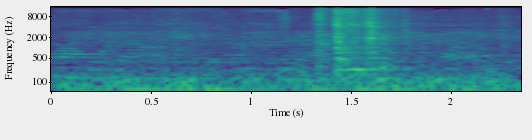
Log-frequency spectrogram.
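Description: Boxing gym background: a steady low rumble with voices in the room, and one short, louder sound about one and a half seconds in.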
